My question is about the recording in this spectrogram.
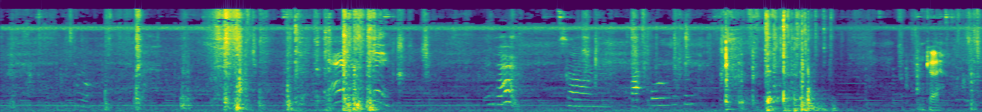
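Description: Large cardboard box being opened and unpacked: scattered knocks, scrapes and rustles of cardboard and packed parts, over background music with brief voice sounds.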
